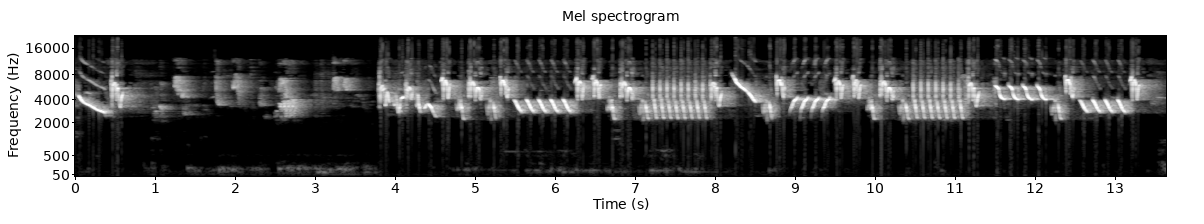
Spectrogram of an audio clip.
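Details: Yellow-fronted canary in energetic 'ngerol nembak tajam' song, a rolling and sharp style used to tutor songbirds: a few separate chirpy phrases, then a dense, nonstop outpouring of rapid buzzy trills, downslurred whistles and repeated sharp notes.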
